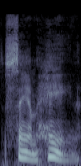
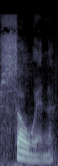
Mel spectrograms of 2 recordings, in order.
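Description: First: Every letter is sounded out, including m and h. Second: Some letters are not sounded as written. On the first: The speaker calls it wrong. "if you try to read it phonetically, you'd think it would be pronounced Samhain" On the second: The speaker calls it right. "So it's Samhain or Samhain is how that's pronounced"

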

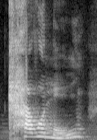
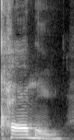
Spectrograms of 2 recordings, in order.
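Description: First: The second A is pronounced, giving three syllables. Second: The second A is dropped, giving two syllables. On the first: "is a sweet treat" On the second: "not caramel"

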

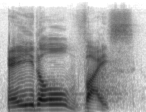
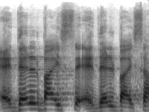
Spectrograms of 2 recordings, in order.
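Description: First: The first syllable sounds like 'ay', then 'dol'. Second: The first syllable sounds like 'eh', then 'del'. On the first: The speaker calls it right. "영어식 발음은 에이돌이에요" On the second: The speaker calls it wrong. "우리가 에델바이스 하잖아요"

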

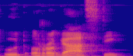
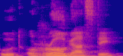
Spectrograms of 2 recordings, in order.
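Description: First: The stress falls on the syllable 'ga'. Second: The stress falls on the syllable 'ro'. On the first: The speaker calls it right. "the macrons are over the A and the I" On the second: The speaker calls it wrong. "it sounds like he's putting the emphasis on the O"

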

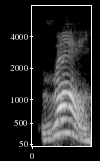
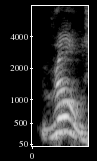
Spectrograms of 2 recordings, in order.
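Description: First: The vowel sounds like 'ow'. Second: The vowel sounds like 'oh'. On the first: It means a quarrel. "ow，你看它读成这个音的时候，它其实有一个意思叫做争吵" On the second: It means a line of things. "当年我们学过row 是不是叫排呀？"

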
